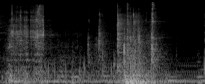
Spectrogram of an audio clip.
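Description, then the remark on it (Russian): A door to a back utility room is pushed shut with a dull thump, followed by a few short mechanical clacks like a lock being turned, with no talking over it. “Спросил Тафуш, запирая дверь в подсобку.”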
